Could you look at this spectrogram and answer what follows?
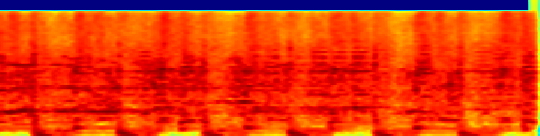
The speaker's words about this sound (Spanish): Ahí está el aplauso.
